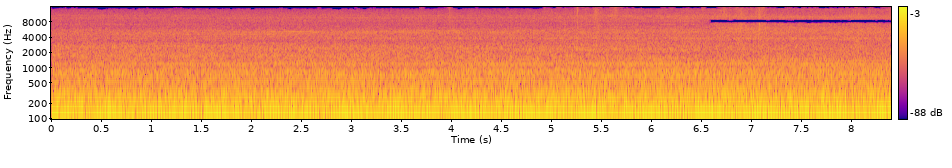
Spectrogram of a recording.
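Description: Steady low machine hum of a running motor, even and unchanging.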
